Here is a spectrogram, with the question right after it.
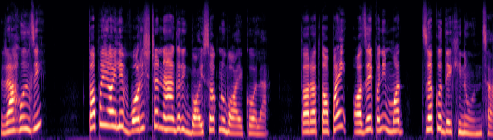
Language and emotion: Nepali, happy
